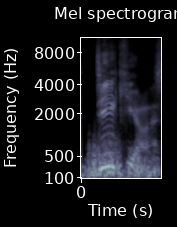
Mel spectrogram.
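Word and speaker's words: Dyckia: language and it turns out the way it's pronounced is dikia so now we're saying dikio but be prepared to hear it pronounced other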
